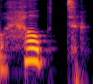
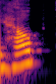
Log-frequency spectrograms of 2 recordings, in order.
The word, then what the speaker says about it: helped: there you realize like oh okay so helped but because of the linking it's not aspirated because it has to link to uh because we have the consonant sound t followed by a vowel sound uh so that means that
